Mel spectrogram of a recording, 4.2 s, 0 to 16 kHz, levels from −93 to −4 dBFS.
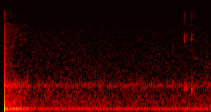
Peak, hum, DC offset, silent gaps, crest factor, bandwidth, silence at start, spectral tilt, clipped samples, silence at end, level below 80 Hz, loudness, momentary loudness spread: -24 dBFS; none; under 0.1%; none; 34 dB; 11.5 kHz; 0.05 s; -6 dB/octave; under 0.1%; 0 s; -66 dBFS; -61 LUFS; 11 LU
